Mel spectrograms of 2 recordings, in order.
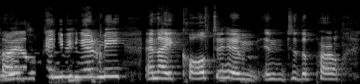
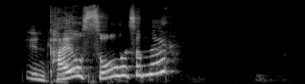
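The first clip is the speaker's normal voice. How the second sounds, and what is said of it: Suddenly high-pitched voice. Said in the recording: “did my voice just get so high?”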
